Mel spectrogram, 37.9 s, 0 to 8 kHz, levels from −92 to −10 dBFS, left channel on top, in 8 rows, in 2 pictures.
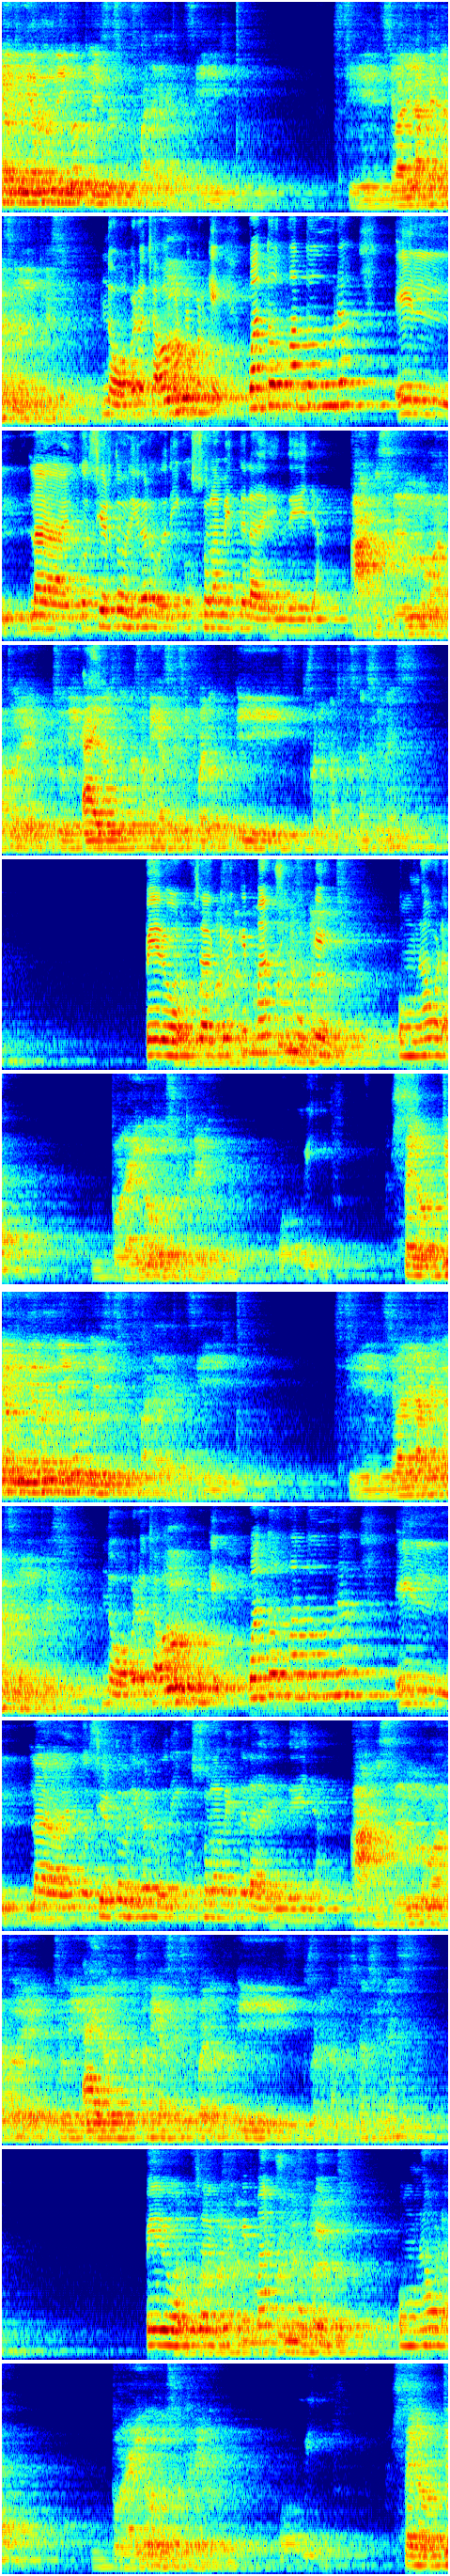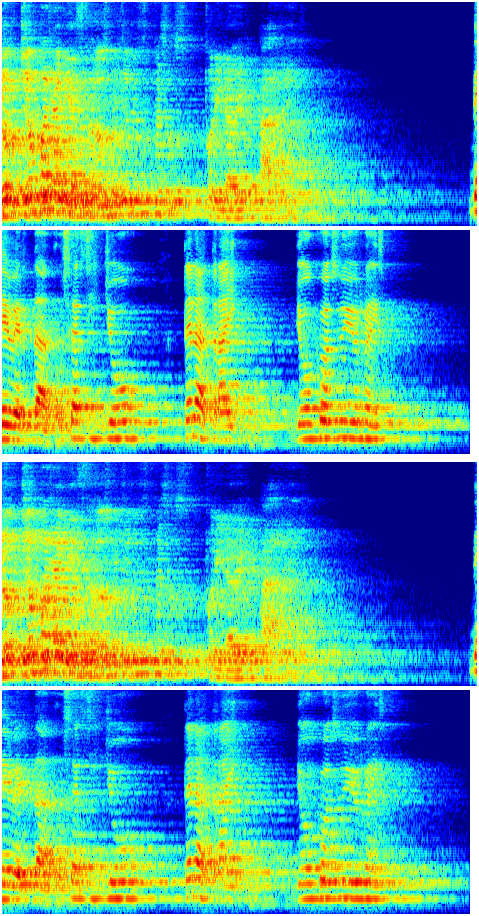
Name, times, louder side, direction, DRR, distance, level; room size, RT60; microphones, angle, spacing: voice 1, 0.0-2.4 3.7-5.4 6.4-6.7 13.2-18.5 20.8-22.6 24.7-26.1 28.0-31.5, equal, 85° left, -4 dB, 2.3 m, -22 dB
voice 2, 5.8-7.1 7.4-8.7 8.9-12.9 15.1-15.4 20.5-22.5 23.2-23.9 26.7-27.2 27.9-28.1 33.2-34.7 35.1-35.8 36.1-37.1, left 2 dB, 45° left, 6 dB, 0.7 m, -20 dB
12.5 x 9.4 x 3.0 m, 2.1 s
head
